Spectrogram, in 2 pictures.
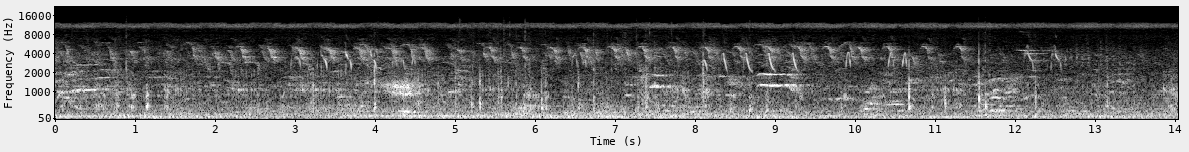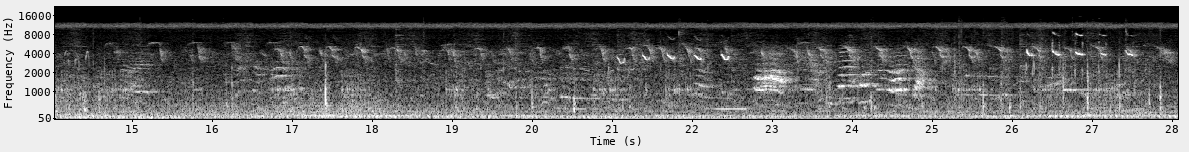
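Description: A group of ducklings peeping almost without pause: rapid trains of short, high, downward-sliding peeps, with scattered softer, lower chirps, over a low steady hum.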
